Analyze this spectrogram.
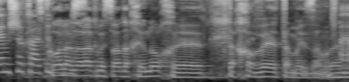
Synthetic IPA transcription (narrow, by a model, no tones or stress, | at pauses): emʃakakolanalat̪misʁad̪aχinuχ | t̪aχaveet̪amḛjza̰m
